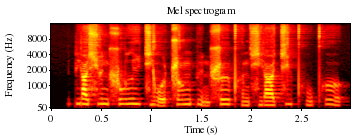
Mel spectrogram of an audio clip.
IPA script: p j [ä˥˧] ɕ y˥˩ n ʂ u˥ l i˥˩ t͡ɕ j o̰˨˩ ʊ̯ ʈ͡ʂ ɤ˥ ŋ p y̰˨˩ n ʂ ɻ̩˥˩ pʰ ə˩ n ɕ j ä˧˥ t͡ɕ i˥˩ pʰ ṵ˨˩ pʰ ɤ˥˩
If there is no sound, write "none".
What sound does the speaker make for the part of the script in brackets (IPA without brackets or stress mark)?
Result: ä˥˧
